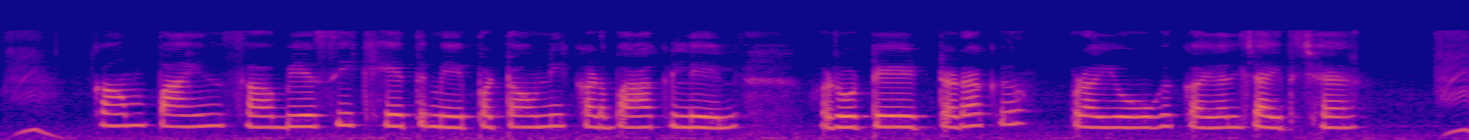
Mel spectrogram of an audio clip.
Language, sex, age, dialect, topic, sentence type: Maithili, female, 18-24, Southern/Standard, agriculture, statement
